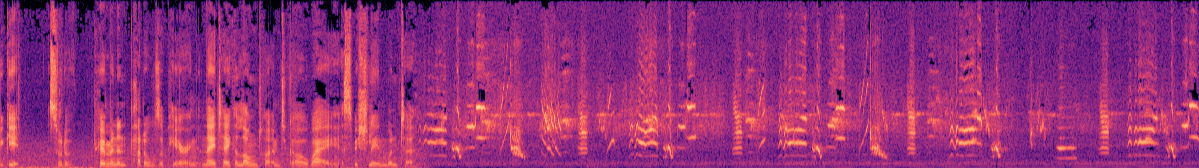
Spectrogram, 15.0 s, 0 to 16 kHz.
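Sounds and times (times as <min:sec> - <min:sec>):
faint low hum: 0:00.0 - 0:14.9
birds chirping: 0:05.2 - 0:14.9.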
